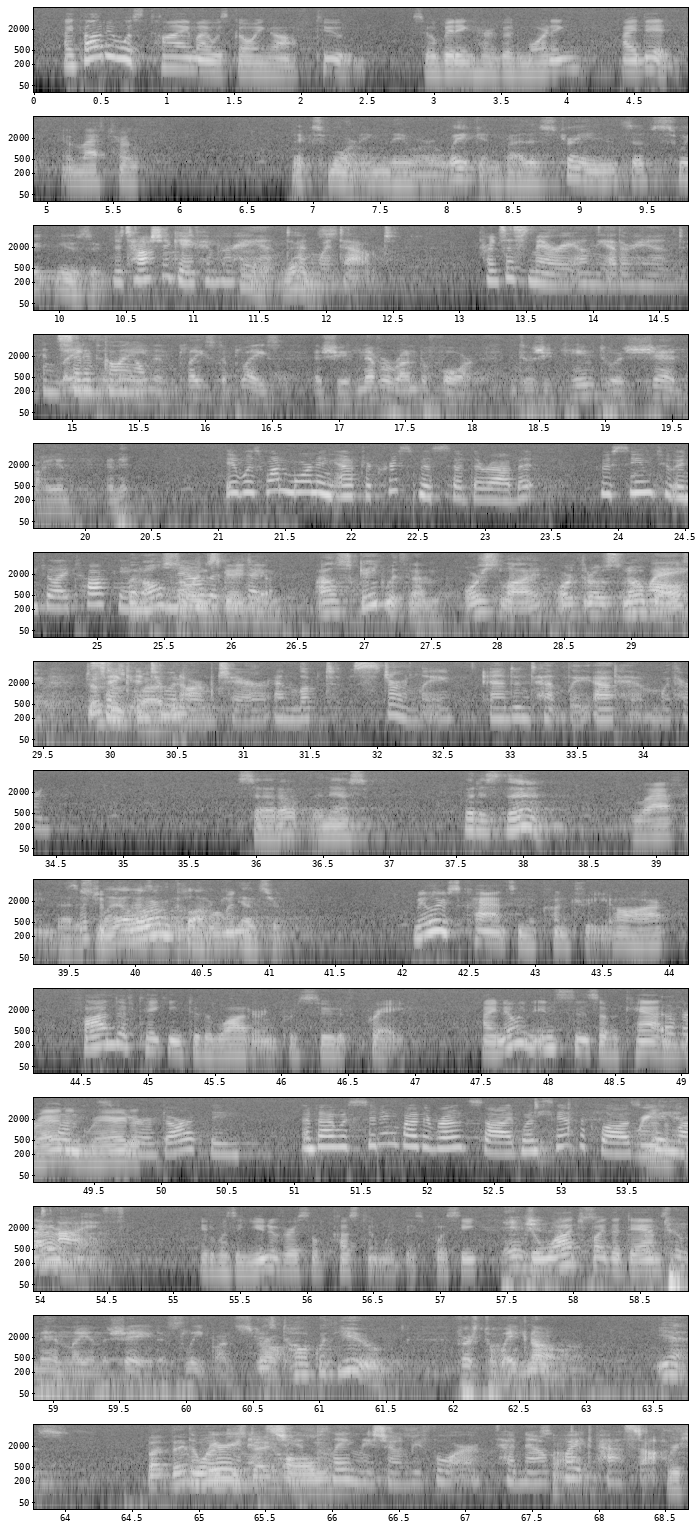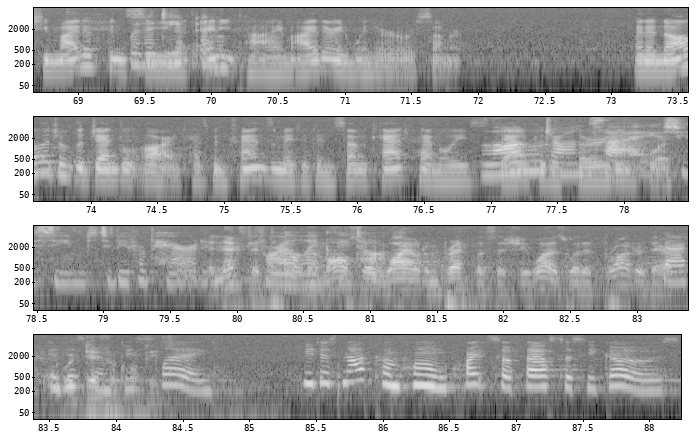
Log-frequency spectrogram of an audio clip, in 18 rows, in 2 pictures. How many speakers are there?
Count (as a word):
six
